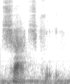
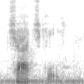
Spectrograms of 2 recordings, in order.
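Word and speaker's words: tchotchke: I'm calling this card out the word is pronounced chachki if you stick with this video for no other reason I am the only person on YouTube pronouncing this word correctly chachki you've heard it before I know you have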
